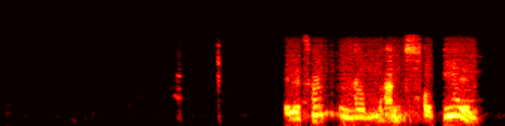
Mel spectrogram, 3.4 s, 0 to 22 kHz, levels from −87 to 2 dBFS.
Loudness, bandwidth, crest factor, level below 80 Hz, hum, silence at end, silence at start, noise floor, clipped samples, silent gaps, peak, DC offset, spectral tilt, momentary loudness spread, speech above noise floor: -20 LUFS; 8 kHz; 18 dB; -62 dBFS; none; 0.2 s; 1.9 s; -83 dBFS; under 0.1%; none; -4 dBFS; under 0.1%; -6.5 dB/octave; 6 LU; 64 dB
